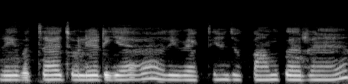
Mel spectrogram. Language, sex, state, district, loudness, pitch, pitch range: Hindi, female, Bihar, Araria, -15 LUFS, 215 Hz, 210-220 Hz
